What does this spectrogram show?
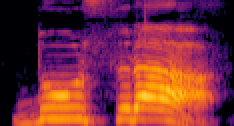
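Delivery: दूसरा said slowly with दू held long; long vowel. Shown as a demonstration. Teacher joining letters for learners, दूसरा drawn out. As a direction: stretch the ऊ in दूसरा. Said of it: "आप long तरीके से उच्चारण".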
